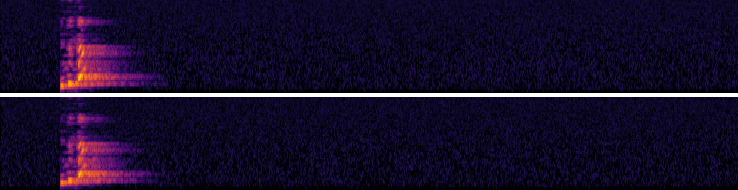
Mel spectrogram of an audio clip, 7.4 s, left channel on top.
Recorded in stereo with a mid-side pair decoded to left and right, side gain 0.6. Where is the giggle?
25° left, 1.0 m.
